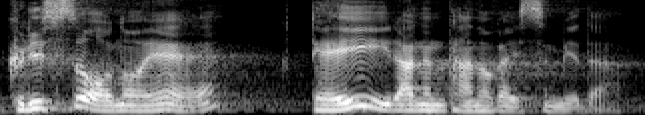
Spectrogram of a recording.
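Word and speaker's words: δεῖ: 이때 마땅하니라라고 번역된 이 단어는 그 그리스 언어에 데이라는 단어가 있습니다. 우리 영어의 데이 말고요, 그리스어의 데이.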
